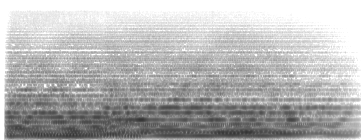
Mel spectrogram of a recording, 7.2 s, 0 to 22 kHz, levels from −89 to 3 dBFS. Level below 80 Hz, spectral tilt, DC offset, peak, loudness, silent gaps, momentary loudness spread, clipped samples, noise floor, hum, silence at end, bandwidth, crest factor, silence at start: -58 dBFS; -8 dB/octave; under 0.1%; -8 dBFS; -22 LUFS; none; 13 LU; under 0.1%; -42 dBFS; none; 0.2 s; 11.5 kHz; 14 dB; 0.1 s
